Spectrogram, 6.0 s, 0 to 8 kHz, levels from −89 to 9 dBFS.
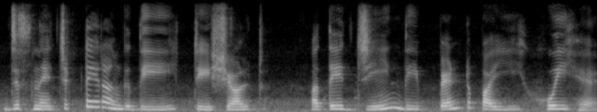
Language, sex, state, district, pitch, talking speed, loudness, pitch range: Punjabi, female, Punjab, Kapurthala, 230 Hz, 130 wpm, -18 LUFS, 215-255 Hz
